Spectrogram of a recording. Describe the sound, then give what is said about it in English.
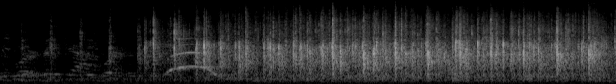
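An audience breaks into applause: a few scattered claps at first, then dense, sustained clapping from a sizable crowd that stays steady and fairly loud, with a voice briefly audible early on. “If the loudness of your clap was indicative of how much you appreciated it.”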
